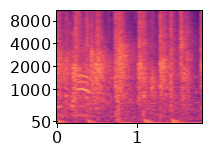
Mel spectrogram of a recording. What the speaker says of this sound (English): Let's give a round of applause to Ms. Peck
